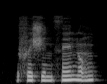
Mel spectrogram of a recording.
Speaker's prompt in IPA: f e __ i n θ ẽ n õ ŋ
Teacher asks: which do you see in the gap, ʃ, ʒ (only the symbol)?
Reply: ʃ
